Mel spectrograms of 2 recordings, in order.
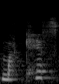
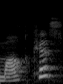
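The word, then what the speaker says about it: Márquez: Ich habe übrigens immer Marquez gesagt und jetzt mal gemerkt, dass ja eigentlich die Betonung auf dem Marquez liegt.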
